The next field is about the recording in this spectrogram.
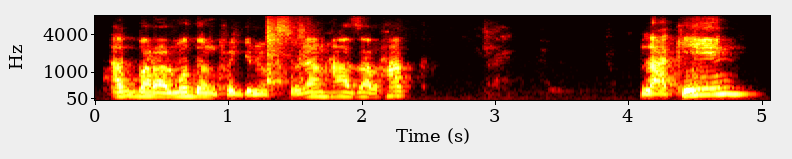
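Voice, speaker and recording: A man with a South Sudanese Arabic accent giving political commentary, slipping between Arabic and English and pausing on many fillers. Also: mid-range voice, fairly bright tone, poor audio. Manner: mixes Arabic with English phrases.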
